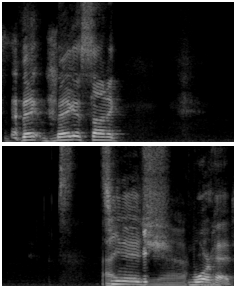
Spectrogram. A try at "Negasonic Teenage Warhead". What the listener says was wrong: It's Nega though, not Mega. an N, which is totally. It's Negasonic Teenage Warhead. But you were typo off.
